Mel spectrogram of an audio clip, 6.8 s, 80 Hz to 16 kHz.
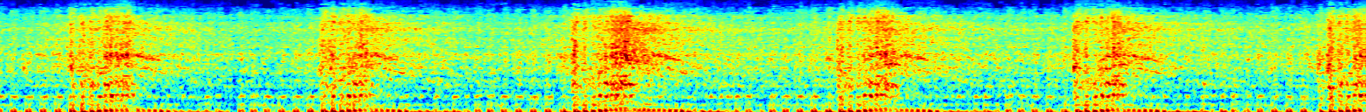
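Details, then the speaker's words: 2019 Yamaha R3 twin on its stock muffler before the straight-pipe install: smooth, even hum with repeated clean throttle blips about every second; normal start and revving, healthy engine and exhaust. "Alright, so here we go. We'll start it. This is with the stock muffler with the Akrapovic or Akrapovic pipe."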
